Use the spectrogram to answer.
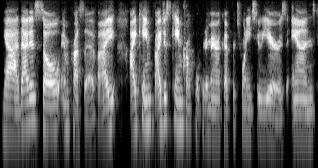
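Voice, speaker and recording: A woman's voice: low-pitched, normal speed, bright, forceful tone, muffled recording. A woman hosting a podcast interview, enthusiastic and effusive with her guest. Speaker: podcast host.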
